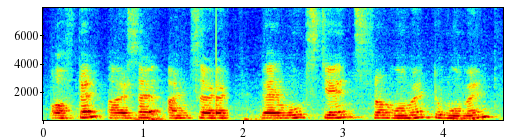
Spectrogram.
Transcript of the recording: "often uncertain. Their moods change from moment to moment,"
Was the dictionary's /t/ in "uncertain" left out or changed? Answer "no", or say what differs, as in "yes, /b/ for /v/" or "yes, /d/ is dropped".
yes, /s/ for /t/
